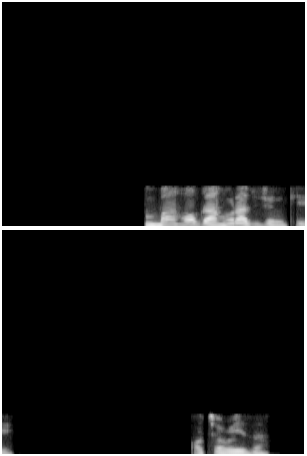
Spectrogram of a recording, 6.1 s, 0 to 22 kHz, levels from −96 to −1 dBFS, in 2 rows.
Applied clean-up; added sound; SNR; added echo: none; none; none; none.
